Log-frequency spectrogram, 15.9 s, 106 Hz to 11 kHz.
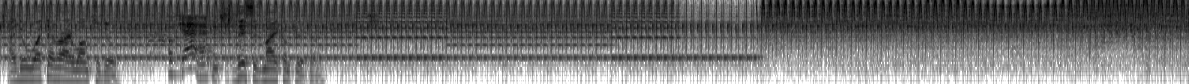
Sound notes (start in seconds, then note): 5.0 rhythmic computer beeping sounds continue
